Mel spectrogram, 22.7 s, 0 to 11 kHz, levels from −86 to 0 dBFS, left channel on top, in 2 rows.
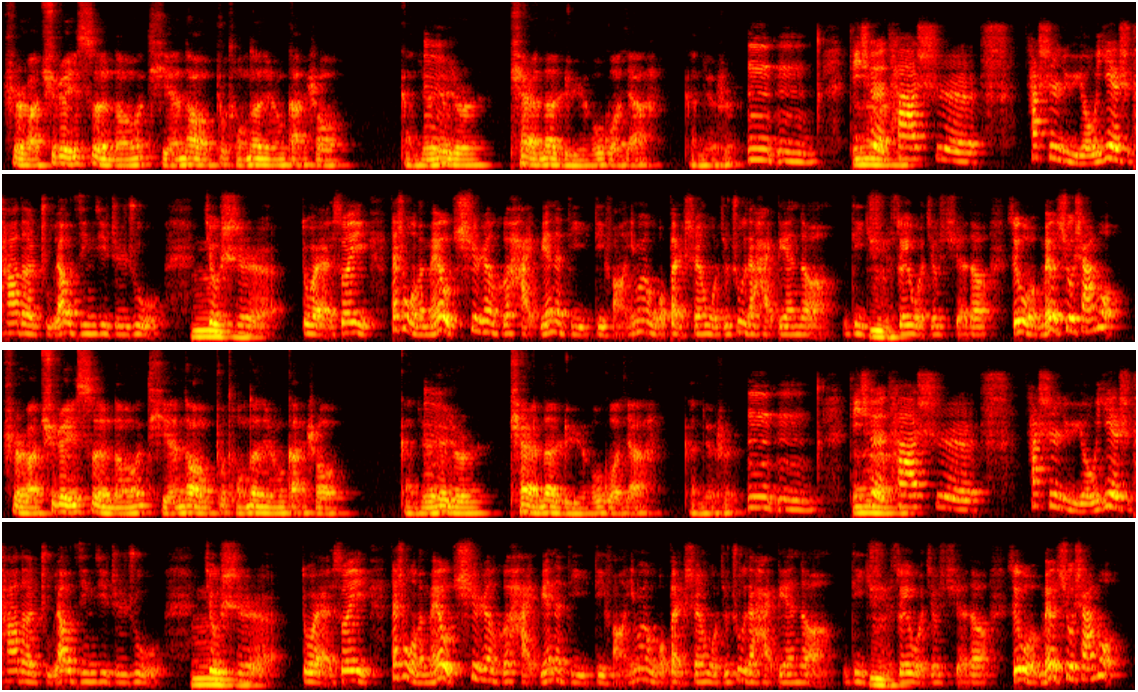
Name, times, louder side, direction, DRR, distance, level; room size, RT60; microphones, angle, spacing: voice 1, 0.0-3.4 4.0-4.8 5.1-6.5 6.9-7.3 8.5-9.0 13.2-13.8 20.0-20.3, right 1 dB, 40° right, 1 dB, 3.0 m, -29 dB
voice 2, 7.4-14.0 14.3-22.4, left 1 dB, 10° left, 1 dB, 3.2 m, -31 dB
15.0 x 7.4 x 4.1 m, 0.33 s
head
